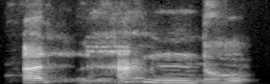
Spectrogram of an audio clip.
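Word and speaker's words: الحمد: असल असल में होता क्या है, आदमी अल ही पढ़ रहा होता है, लेकिन जल्दी से जो पढ़ता है ना, अलहम्दु सुनाई आता है उसका।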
